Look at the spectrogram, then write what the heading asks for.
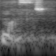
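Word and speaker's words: مصر: So the official pronunciation is Misr, but slang language is Masr.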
